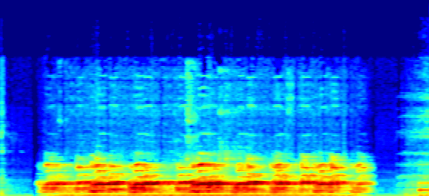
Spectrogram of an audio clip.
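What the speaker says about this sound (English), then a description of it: "flocks of geese as they made their way south." A flock of geese honks in a dense, continuous chorus for several seconds, fairly close and clear, serving as an audio drama sound effect with no talk over it.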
